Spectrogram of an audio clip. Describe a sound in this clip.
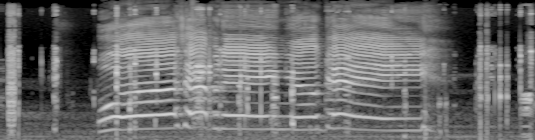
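A young man sings a drawn-out, wavering note close to a microphone.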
